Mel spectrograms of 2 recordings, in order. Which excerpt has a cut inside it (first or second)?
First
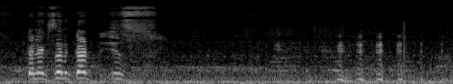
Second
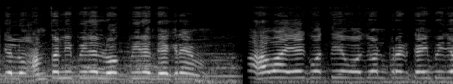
second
